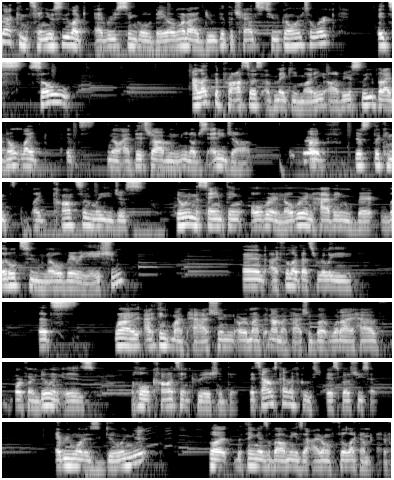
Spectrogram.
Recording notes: I apologize for my voice cutting out so often in the video! I wasn't aware that the program I was using to record wasn't of the best quality.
